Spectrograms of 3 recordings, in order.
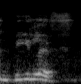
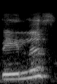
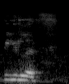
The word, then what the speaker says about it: bailiff: It is pronounced as bailiff. Not bailiff, but bailiff.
